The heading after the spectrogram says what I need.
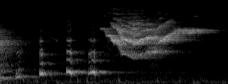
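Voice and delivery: high-pitched laughing burst. Real, not acted.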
